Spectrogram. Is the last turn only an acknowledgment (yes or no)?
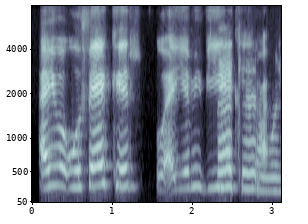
no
